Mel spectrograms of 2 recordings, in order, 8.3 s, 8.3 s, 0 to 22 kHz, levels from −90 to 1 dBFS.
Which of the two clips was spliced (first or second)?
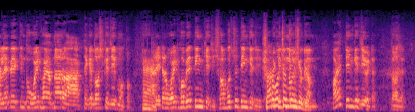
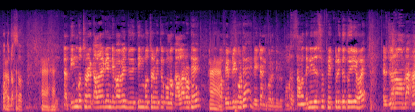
second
